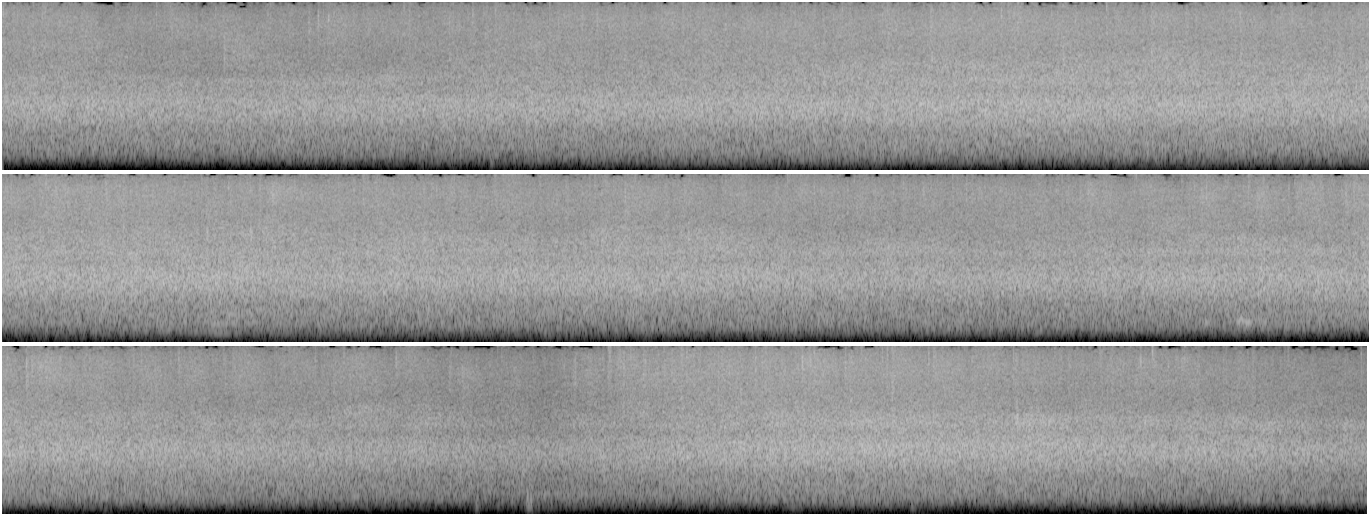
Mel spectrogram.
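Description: A large audience applauding in a big stone basilica: dense, steady clapping that dips briefly near the end and then swells again.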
